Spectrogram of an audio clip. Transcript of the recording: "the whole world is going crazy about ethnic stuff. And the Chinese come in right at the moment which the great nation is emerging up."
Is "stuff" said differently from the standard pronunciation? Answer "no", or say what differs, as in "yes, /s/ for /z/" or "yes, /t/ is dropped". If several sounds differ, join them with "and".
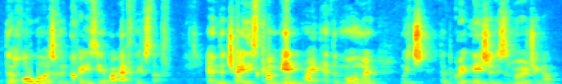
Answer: no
